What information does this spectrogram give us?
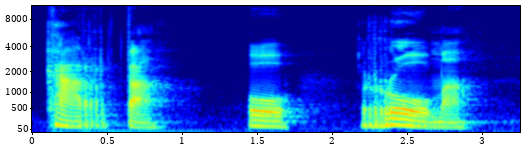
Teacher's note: In certi casi, anche quando la R è singola, sentirai che viene leggermente allungata.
